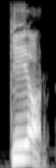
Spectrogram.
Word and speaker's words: care: यहाँ पे देखिए CARE, ए लगा है, फिर भी यहाँ पे ए अ का उच्चारण आएगा, केयर, CARE, केयर।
